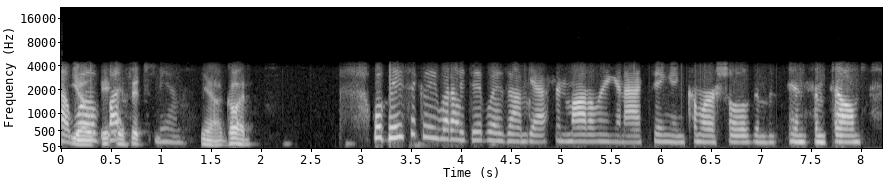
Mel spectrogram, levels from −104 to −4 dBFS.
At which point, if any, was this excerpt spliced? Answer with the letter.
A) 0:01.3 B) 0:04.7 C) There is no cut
B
